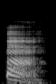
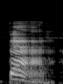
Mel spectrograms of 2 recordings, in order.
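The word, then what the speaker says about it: père: father को कैसे बोलेंगे फ्रेंच में फादर को बोलेंगे हम पैर कैसे बोलेंगे पैर कैसे बोलेंगे पैर प्लीज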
